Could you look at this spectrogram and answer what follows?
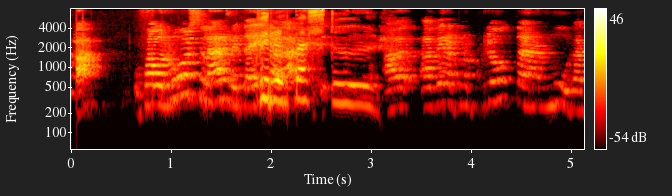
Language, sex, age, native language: Icelandic, male, 9, Icelandic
